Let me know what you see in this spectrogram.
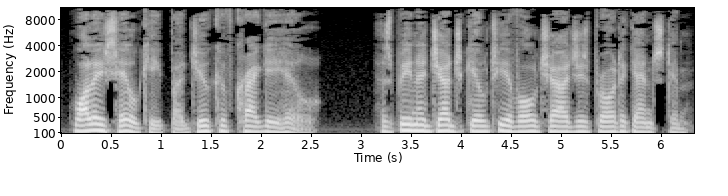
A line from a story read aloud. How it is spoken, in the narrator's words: he read in a flat, carrying voice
